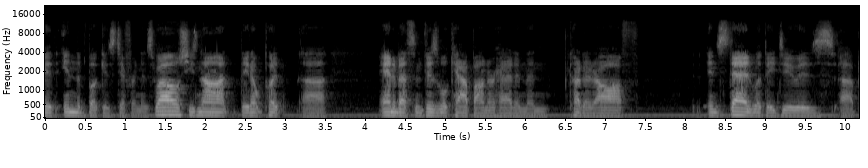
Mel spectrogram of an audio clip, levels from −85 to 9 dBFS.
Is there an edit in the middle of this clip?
no; 0 cuts

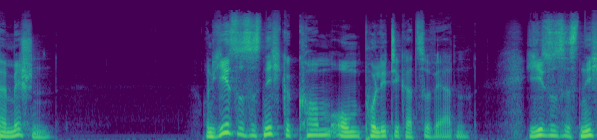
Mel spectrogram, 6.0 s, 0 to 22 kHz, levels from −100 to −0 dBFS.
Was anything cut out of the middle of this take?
no; 0 cuts

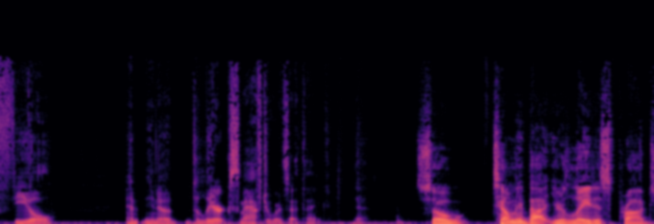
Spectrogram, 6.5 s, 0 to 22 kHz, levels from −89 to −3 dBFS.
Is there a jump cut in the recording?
yes; 4 cuts; at 1.4 s, 1.8 s, 2.4 s, 4.1 s

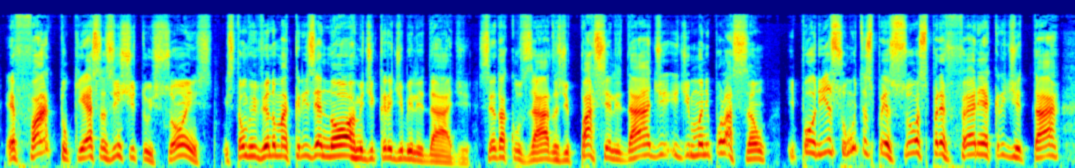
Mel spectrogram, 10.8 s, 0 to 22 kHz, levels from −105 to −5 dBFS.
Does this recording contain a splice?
no; 0 cuts

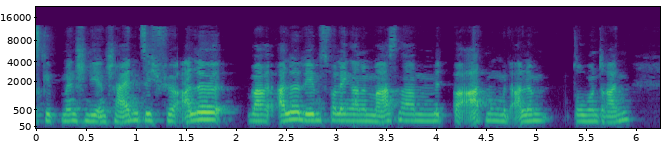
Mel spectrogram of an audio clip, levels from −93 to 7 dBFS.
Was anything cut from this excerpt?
no; 0 cuts

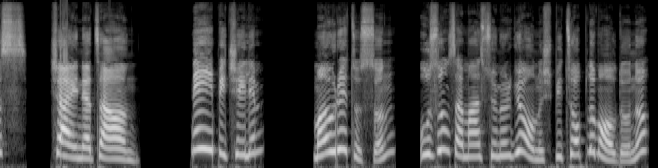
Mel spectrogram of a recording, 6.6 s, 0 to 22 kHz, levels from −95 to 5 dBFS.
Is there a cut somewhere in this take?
no; 0 cuts

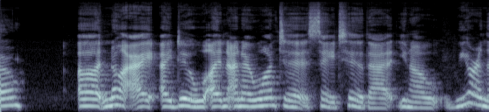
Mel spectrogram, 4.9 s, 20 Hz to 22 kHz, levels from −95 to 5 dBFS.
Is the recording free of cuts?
yes; 0 cuts

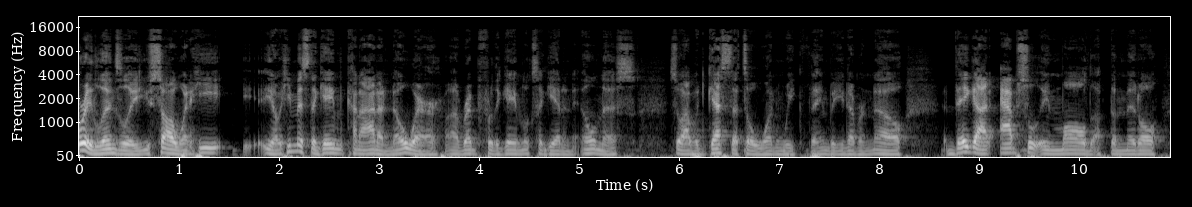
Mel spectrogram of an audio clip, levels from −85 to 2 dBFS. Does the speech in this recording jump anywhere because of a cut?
no; 0 cuts

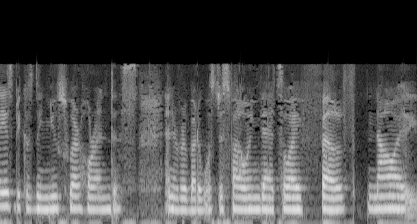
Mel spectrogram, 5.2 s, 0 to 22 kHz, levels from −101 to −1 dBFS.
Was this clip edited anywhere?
no; 0 cuts

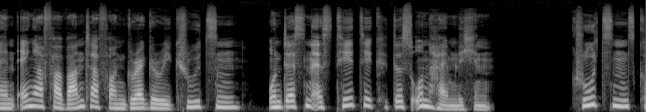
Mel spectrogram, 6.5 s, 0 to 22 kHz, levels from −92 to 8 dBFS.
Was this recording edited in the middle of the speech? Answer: no; 0 cuts

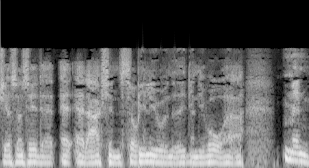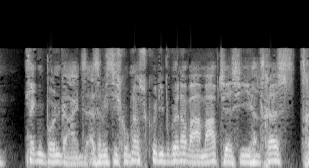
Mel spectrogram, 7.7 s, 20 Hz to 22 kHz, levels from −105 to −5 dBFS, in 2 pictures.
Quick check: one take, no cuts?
no; 4 cuts; at 1.7 s, 2.4 s, 4.2 s, 5.5 s

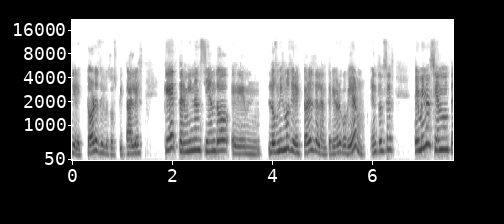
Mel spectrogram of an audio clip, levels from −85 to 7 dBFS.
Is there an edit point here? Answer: no; 0 cuts

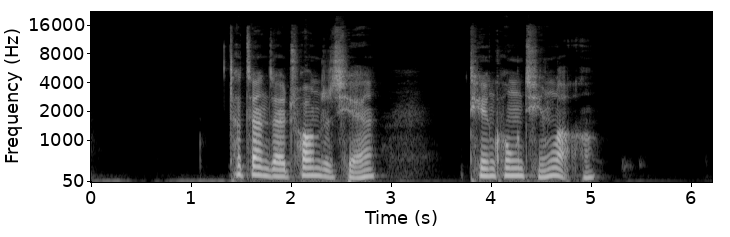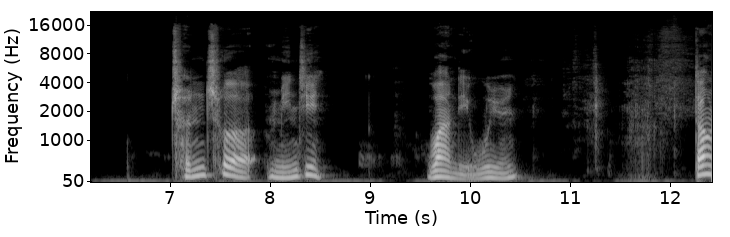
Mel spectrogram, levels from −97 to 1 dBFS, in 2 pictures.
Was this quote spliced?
no; 0 cuts

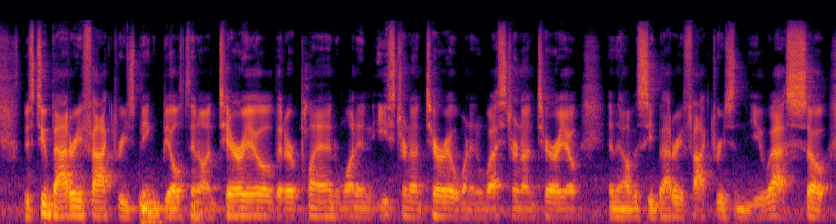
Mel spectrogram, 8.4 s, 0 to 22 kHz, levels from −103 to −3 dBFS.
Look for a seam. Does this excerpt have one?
no; 0 cuts

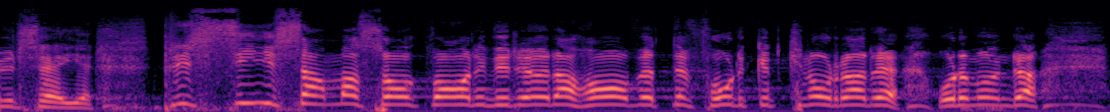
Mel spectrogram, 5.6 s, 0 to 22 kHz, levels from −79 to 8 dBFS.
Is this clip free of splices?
yes; 0 cuts

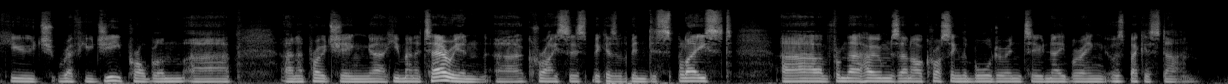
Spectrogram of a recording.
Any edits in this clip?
yes; 1 cut; at 6.3 s

